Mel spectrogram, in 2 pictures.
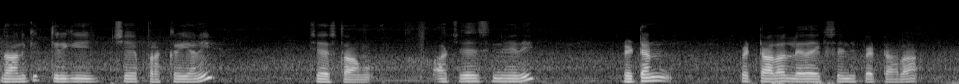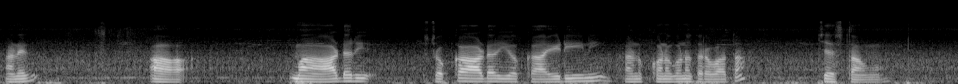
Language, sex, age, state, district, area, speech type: Telugu, male, 18-30, Andhra Pradesh, Nandyal, urban, spontaneous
